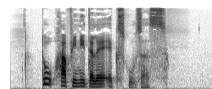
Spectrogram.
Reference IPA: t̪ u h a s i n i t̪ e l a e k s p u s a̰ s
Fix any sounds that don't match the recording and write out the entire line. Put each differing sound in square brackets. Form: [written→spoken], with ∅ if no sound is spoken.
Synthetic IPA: t̪ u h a [s→f] i n i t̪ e l [a→e] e k s [p→k] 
